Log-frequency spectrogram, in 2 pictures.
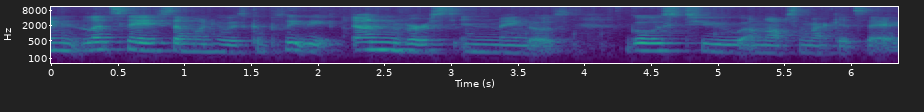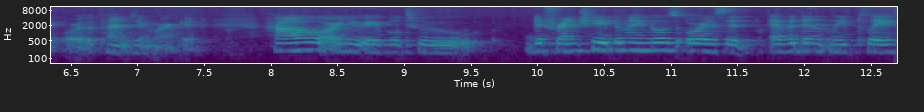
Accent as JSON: {"language": "English", "country": "Canada", "tie": "born or raised there", "said": "growing up in Canada"}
